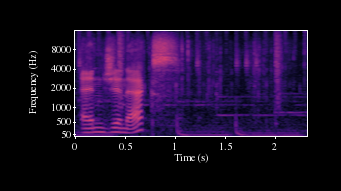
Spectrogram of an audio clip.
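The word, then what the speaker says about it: nginx: how to pronounce it I think people call it engine X NG I NX do people say engine x i I haven't done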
